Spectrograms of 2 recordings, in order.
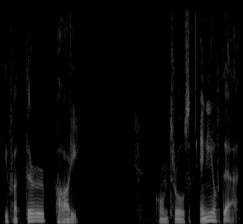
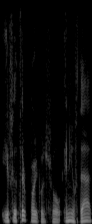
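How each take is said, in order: First: It is said slowly. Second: It is said at normal speed.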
